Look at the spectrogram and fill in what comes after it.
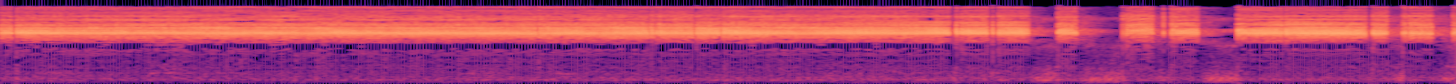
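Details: Greengrocer cicada in a sustained, piercing high-pitched scream that holds steady for about five seconds, then breaks into stuttering bursts and short dropouts near the end.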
